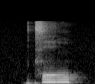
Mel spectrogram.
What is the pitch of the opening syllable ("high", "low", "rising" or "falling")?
high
